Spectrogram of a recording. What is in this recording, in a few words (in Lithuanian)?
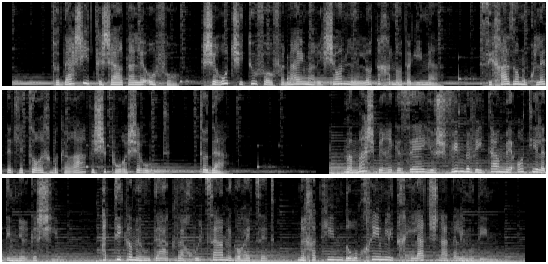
MOT Hebraju balsas, moteris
